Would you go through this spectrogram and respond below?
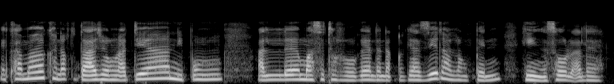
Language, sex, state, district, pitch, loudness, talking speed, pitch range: Wancho, female, Arunachal Pradesh, Longding, 220 Hz, -17 LUFS, 165 wpm, 200-245 Hz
